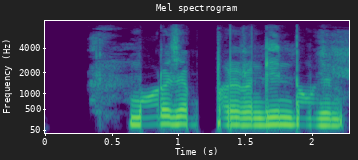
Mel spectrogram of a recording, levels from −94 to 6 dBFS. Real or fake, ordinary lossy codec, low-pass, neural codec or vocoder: real; MP3, 64 kbps; 7.2 kHz; none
